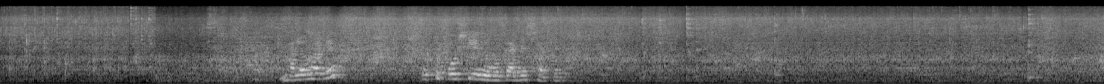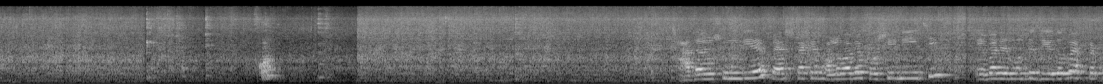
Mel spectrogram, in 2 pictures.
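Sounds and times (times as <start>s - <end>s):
onions sizzling in oil: 0.0s - 22.0s
metal spatula scraping a pan: 3.0s - 8.0s.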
